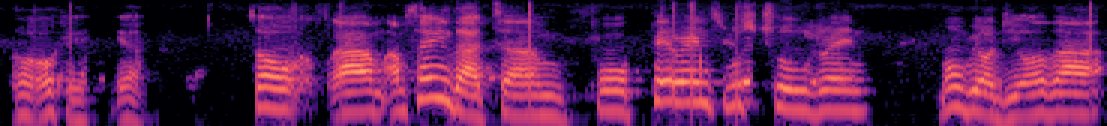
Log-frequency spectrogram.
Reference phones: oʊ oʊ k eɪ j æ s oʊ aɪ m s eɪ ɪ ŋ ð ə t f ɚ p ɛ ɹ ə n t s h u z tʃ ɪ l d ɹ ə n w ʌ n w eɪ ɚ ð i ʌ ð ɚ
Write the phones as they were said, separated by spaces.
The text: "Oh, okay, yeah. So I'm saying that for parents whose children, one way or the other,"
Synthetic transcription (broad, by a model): oʊ oʊ k eɪ j æ s oʊ aɪ m s eɪ ɪ ŋ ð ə t f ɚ p ɛ ɹ ə n t s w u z tʃ ɪ l d ɹ ə n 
